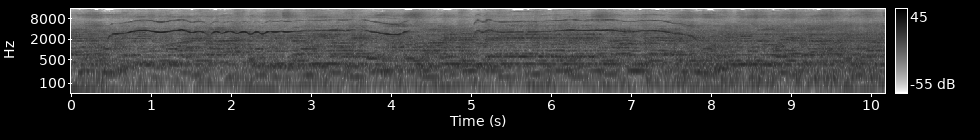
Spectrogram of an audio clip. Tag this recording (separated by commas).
Music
